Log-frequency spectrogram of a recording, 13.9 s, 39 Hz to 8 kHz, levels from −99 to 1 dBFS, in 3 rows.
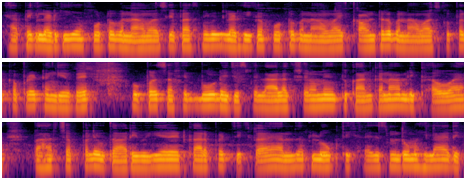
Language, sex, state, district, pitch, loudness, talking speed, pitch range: Hindi, male, Uttar Pradesh, Deoria, 115 Hz, -26 LUFS, 265 wpm, 110-120 Hz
